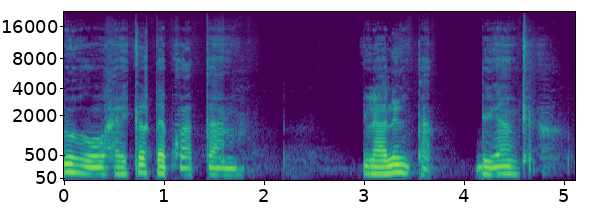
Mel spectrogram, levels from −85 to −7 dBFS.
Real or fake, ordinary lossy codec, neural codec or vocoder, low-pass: fake; none; codec, 44.1 kHz, 1.7 kbps, Pupu-Codec; none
